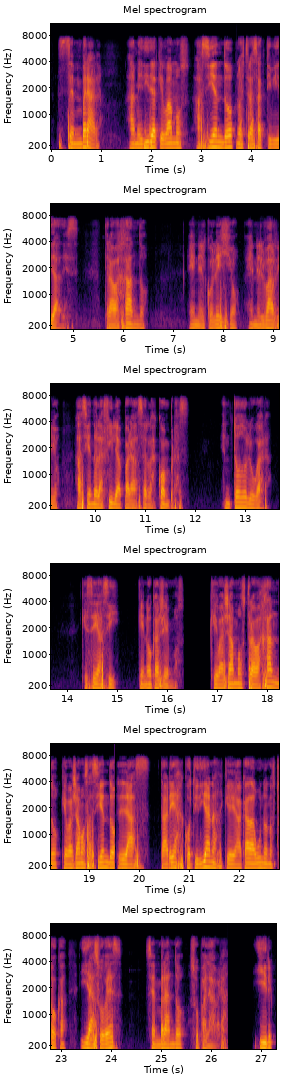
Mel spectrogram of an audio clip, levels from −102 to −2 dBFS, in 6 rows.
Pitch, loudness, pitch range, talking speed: 115 Hz, -27 LUFS, 105-125 Hz, 120 wpm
